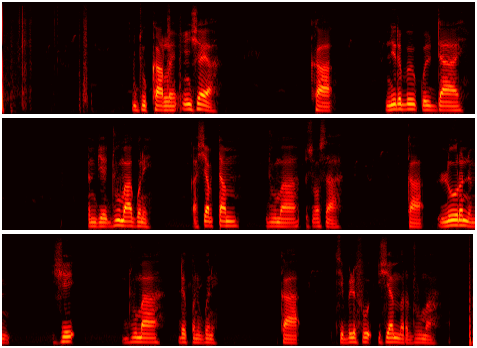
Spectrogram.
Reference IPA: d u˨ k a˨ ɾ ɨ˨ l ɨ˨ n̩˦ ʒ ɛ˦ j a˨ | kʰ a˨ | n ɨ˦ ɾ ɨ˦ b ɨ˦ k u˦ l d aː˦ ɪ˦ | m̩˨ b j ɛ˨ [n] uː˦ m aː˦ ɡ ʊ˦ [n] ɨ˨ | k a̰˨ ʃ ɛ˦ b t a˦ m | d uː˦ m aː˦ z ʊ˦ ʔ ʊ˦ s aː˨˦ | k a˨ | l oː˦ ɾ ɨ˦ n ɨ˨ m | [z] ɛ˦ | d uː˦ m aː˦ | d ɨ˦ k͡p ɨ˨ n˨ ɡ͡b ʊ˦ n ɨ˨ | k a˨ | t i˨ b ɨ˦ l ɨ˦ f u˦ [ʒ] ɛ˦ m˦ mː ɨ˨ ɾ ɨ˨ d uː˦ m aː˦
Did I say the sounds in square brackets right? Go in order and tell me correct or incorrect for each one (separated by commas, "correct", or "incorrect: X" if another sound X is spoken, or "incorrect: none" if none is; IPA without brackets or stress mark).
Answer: incorrect: d, correct, incorrect: ʒ, correct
